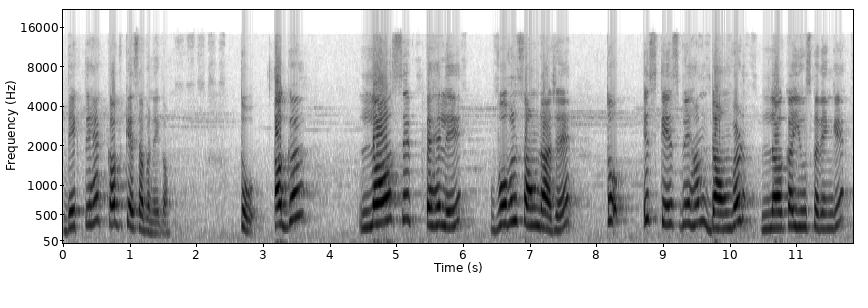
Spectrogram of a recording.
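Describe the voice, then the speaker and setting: High-pitched woman, unhurried shorthand teacher who repeats each example. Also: expressive, a little mellow. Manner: slow, repeats each example word twice. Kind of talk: classroom lesson with board writing.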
